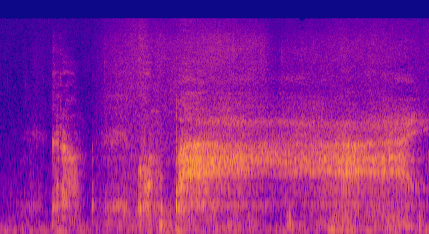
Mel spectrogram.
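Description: Whispered speech into a close microphone: a few short whispered words, then a steady hiss lasting about two seconds.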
